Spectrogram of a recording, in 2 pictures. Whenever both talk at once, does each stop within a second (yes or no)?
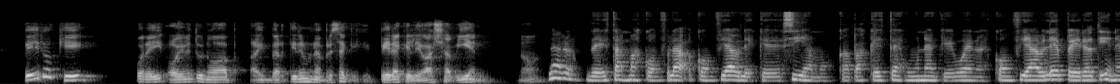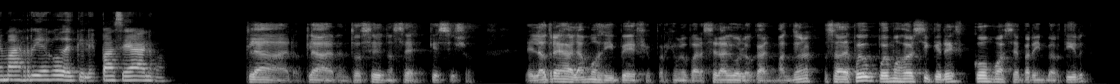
yes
